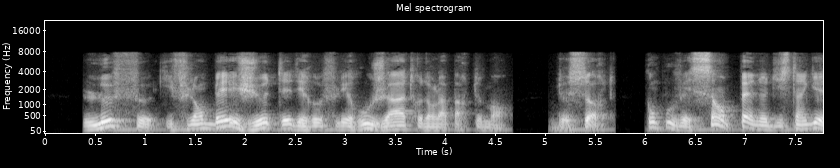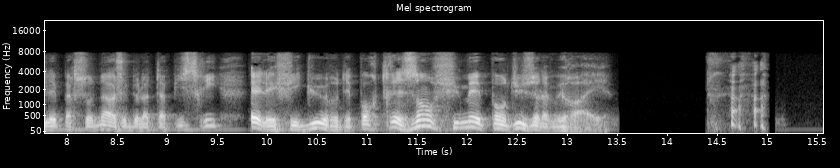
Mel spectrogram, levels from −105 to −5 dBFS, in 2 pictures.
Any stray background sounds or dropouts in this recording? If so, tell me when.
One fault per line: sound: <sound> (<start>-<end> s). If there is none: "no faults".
sound: laugh (14.4-15.0 s)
